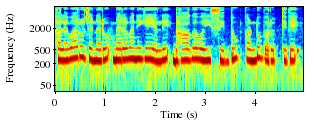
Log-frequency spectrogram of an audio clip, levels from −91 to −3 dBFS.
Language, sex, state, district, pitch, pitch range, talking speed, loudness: Kannada, female, Karnataka, Bangalore, 260 Hz, 250-275 Hz, 70 wpm, -10 LUFS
